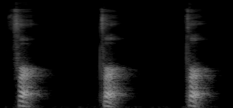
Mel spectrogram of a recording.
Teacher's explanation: in the word for that was pronounced with the schwa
